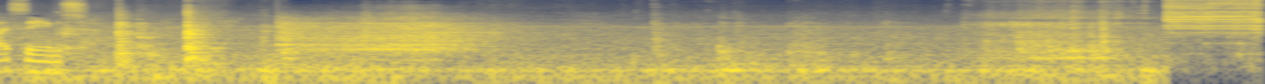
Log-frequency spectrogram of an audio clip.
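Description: A metal panel clanks and rattles as it is handled.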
